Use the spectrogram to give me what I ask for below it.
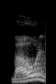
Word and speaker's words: baúl: Baúl lleva tilde, sí, porque es termina en este caso. Oye, ¿qué es eso? No. Porque la U tiene mayor fuerza de voz que la A.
